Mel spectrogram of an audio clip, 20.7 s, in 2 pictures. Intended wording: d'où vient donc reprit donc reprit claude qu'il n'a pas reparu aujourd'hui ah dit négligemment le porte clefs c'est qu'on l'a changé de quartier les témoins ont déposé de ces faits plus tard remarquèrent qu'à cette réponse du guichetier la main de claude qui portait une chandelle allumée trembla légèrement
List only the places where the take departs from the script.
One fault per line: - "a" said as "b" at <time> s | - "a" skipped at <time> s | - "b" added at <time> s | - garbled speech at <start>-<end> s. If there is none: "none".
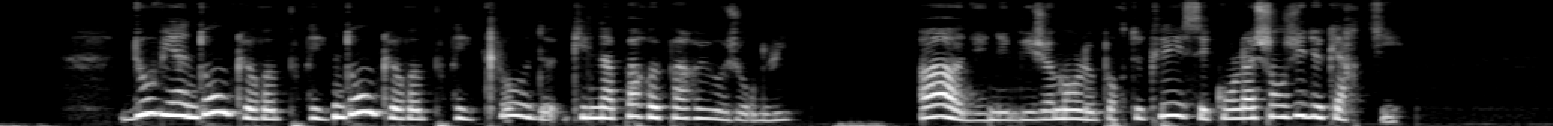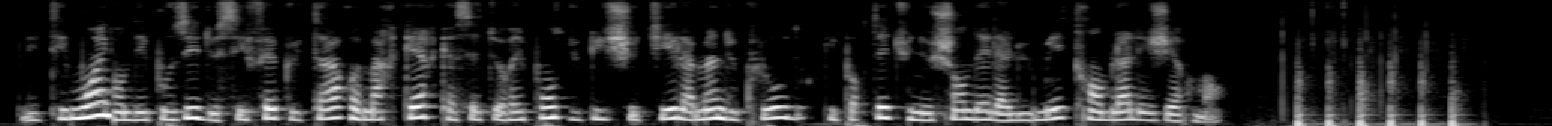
none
